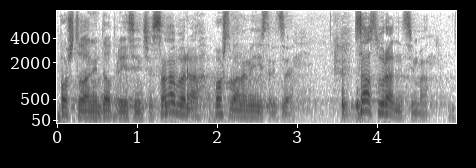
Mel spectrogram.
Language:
Croatian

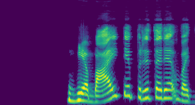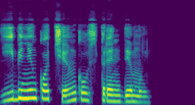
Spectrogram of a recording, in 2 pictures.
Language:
Lithuanian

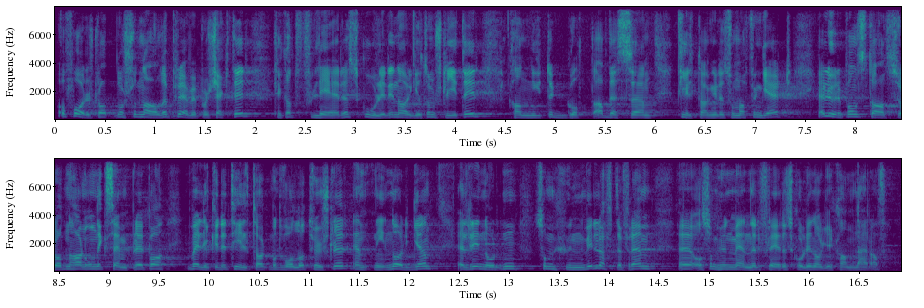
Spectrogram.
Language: Norwegian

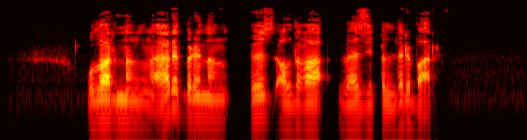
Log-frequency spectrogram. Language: Uyghur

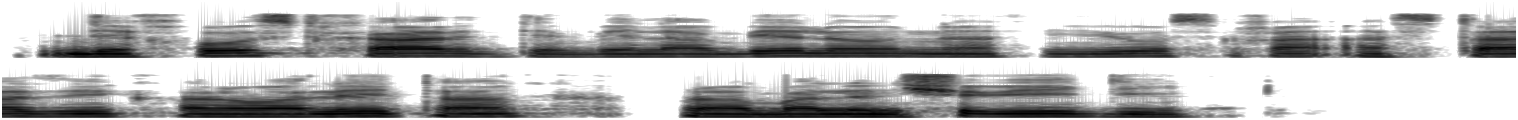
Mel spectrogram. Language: Pashto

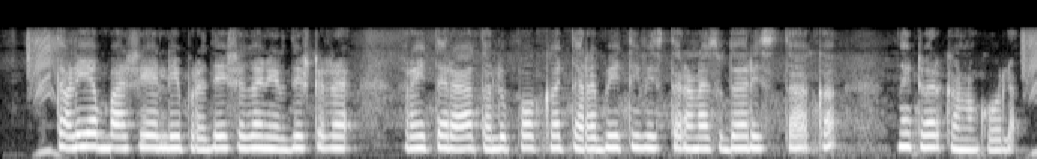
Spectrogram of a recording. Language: Kannada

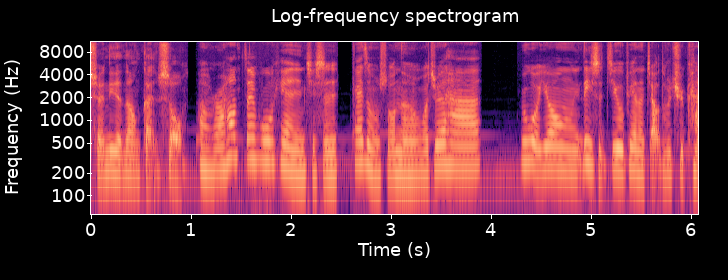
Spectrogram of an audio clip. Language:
Chinese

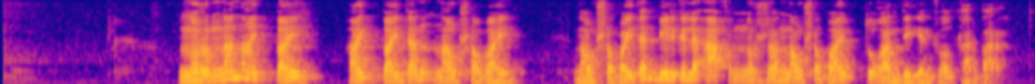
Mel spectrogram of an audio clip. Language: Kazakh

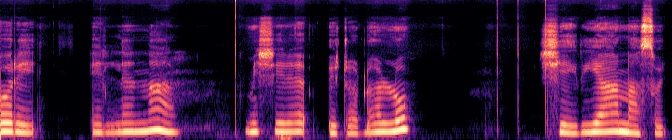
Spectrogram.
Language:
Masai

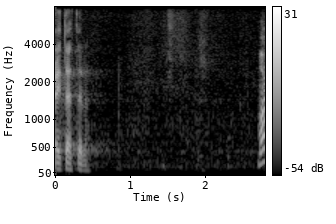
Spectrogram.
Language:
Estonian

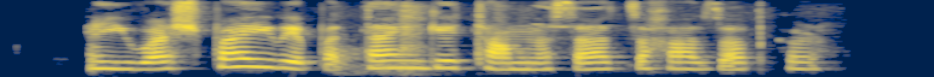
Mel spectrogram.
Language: Pashto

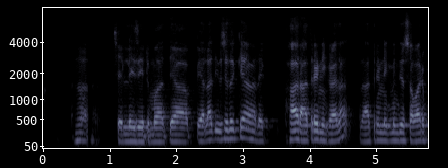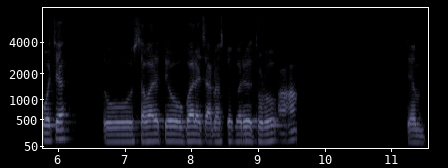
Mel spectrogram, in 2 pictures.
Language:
Gujarati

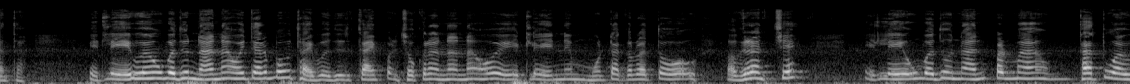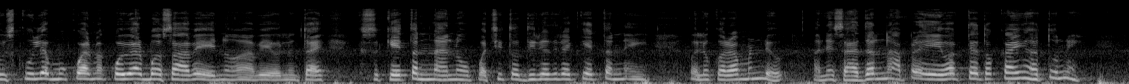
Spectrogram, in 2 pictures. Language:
Gujarati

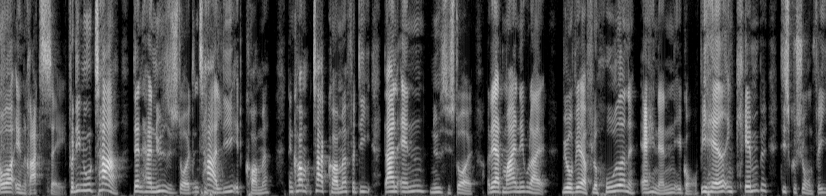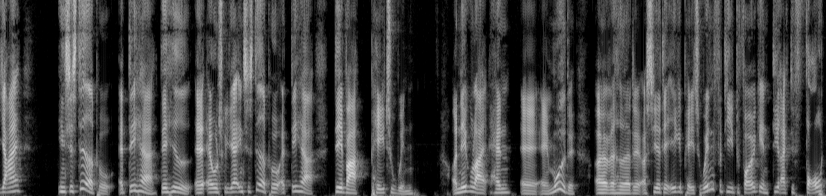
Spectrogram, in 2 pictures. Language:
Danish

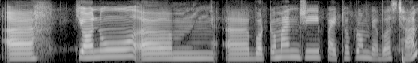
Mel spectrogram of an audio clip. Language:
Assamese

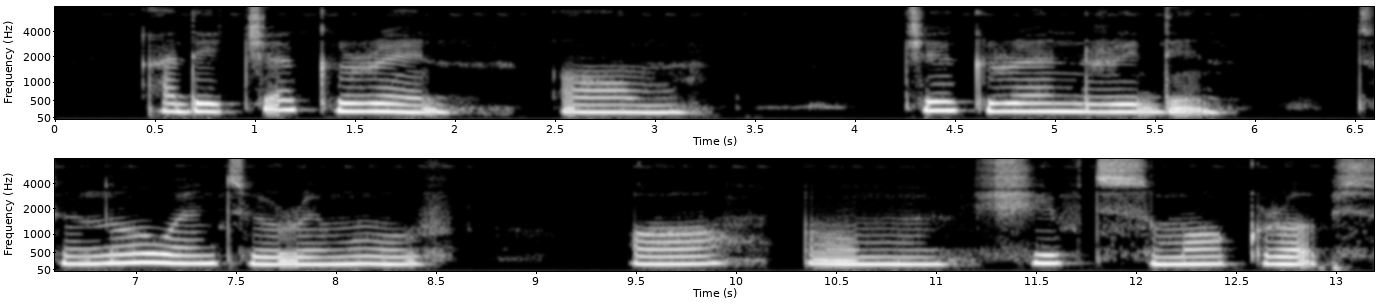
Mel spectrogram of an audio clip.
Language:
Nigerian Pidgin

